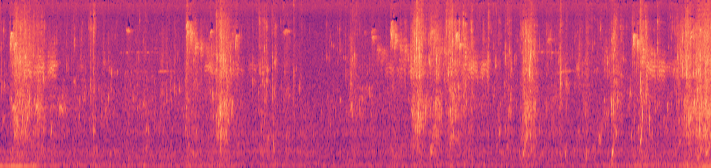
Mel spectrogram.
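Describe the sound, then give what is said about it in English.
Water trickles and splashes steadily over about fourteen seconds, with intermittent brighter bursts of bubbling, while a low rumble hums faintly underneath throughout. “Allow your heart to receive the sounds of the water.”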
